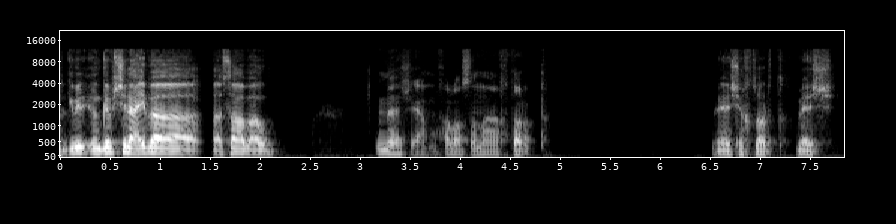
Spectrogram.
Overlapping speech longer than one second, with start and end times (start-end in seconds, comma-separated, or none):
none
